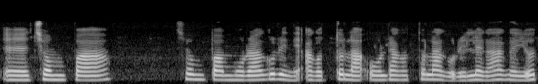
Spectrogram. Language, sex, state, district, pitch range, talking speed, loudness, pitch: Chakma, female, Tripura, Dhalai, 205-225 Hz, 135 wpm, -16 LUFS, 215 Hz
